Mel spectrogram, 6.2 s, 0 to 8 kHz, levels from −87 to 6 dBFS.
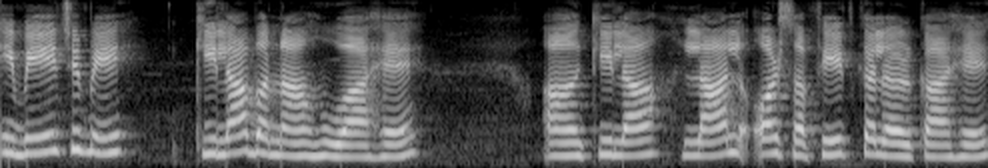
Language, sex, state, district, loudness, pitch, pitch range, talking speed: Hindi, female, Uttar Pradesh, Etah, -15 LUFS, 250 Hz, 230-275 Hz, 145 wpm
